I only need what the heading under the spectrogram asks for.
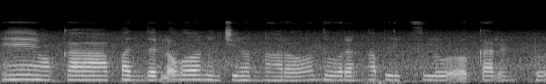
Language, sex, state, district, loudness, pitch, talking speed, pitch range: Telugu, female, Andhra Pradesh, Chittoor, -18 LUFS, 205 Hz, 100 wpm, 195-210 Hz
